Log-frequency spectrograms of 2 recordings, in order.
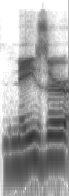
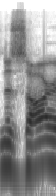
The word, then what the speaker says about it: Nazar: It's Nazer apparently, but it was Nazar until suddenly Yeah. the NTDP commentators started calling him Nazer, and then that caught on and everybody was calling him Nazer.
